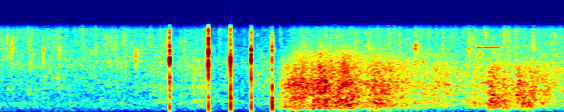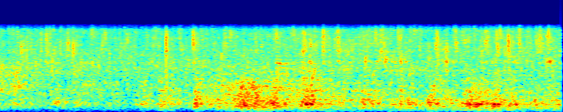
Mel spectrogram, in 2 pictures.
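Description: Tropical storm rain falling steadily. About two seconds in, five sharp cracks come in quick succession, then a long roll of thunder rumbles on over the rain, swelling and easing through the rest.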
